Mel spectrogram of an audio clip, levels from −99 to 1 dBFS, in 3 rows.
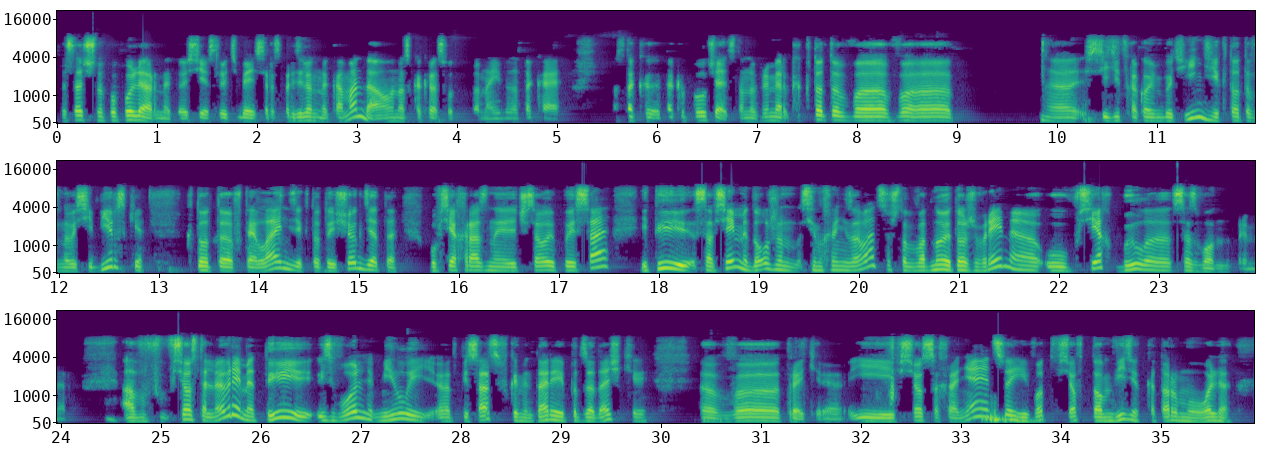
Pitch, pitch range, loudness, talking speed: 130 Hz, 120-145 Hz, -18 LUFS, 155 wpm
